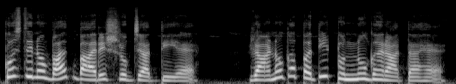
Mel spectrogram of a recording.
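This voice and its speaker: A woman narrating a cartoon story in an expressive, storytelling way. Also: on the high side, a little slow, no echo, studio quality.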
